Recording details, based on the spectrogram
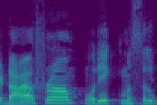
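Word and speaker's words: diaphragm: अक्सर बच्चे इसमें से जो है वो जी को जो है वो मिस कर देते हैं क्योंकि इसकी प्रोनाउंसिएशन में जो है वो इस्तेमाल नहीं होता।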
